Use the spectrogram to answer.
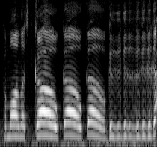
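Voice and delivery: shouting go go go; loud urging. Real, not acted. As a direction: hurry them along, loud. Urging character on.

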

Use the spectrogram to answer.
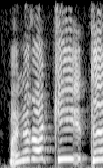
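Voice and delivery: put-on very high, slow child's wail; wailing little boy. A narrator's reading. Jakob sieht seine kaputte Rakete, hohes langgezogenes Kinderjammern. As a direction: cry out over the broken toy. Jakob sees broken rocket.

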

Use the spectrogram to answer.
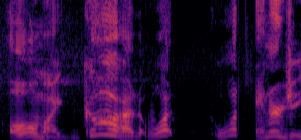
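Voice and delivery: high, loud, drawn-out astonishment; slow, emphatic exclamation of wonder; amazed awe. Retold or imitated. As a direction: gush as if bowled over. Acting own awed reaction to the story.

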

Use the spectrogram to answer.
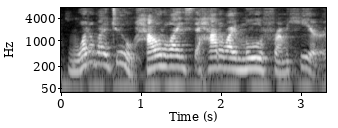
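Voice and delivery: high, worried questions from a scared passenger; panicked pleading. Retold or imitated. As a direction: play the frightened pregnant passenger asking for help. Panicked passenger voiced in story.

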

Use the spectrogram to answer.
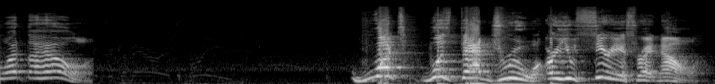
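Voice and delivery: high, loud furious yell; angry shouting. Real, not acted. Gamer furious at his quarterback, shouting. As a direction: rage at the screen, drawn out. Raging at the football game.

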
